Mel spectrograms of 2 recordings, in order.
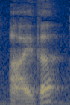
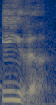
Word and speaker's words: either: daily dose of English either can be pronounced in two ways you can either say either or either doesn't much matter another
